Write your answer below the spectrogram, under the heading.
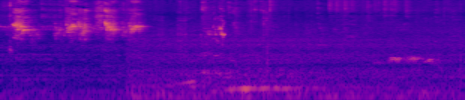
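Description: Budgerigar giving quick, bright chirps in a short burst, then falling quiet over a low rumble.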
